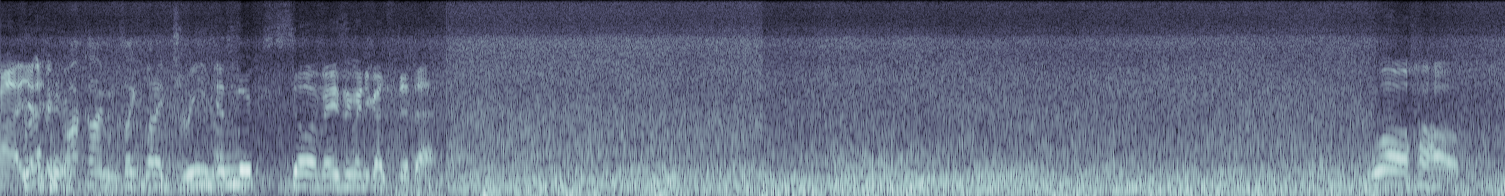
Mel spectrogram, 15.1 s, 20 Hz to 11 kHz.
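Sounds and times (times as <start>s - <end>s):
river water rushing over rocks: 4.5s - 10.9s.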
